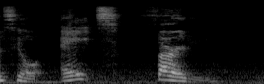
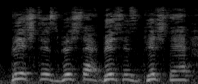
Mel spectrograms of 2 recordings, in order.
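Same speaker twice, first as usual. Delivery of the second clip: a hint of mocking the man, softer; mock insults; 3 semitones higher, 4 dB quieter than usual. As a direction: toss off his insults lightly, mocking.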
